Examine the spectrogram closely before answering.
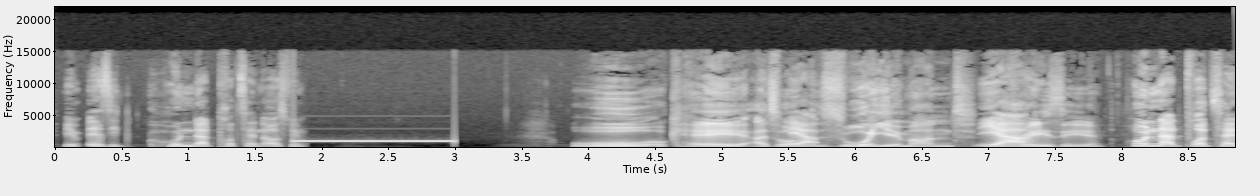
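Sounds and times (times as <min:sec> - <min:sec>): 
speech: 0:00.1 - 0:02.0, 0:03.9 - 0:08.8
censor bleep over a spoken name: 0:01.8 - 0:03.0.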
